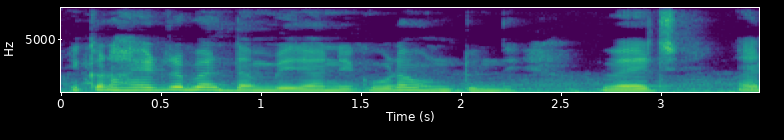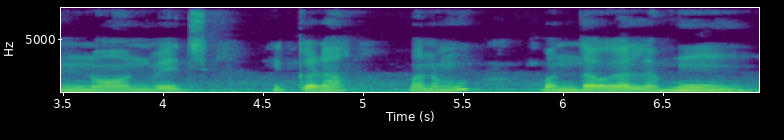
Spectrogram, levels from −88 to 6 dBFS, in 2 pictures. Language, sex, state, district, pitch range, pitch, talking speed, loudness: Telugu, female, Andhra Pradesh, Sri Satya Sai, 195-215 Hz, 205 Hz, 110 wpm, -17 LUFS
